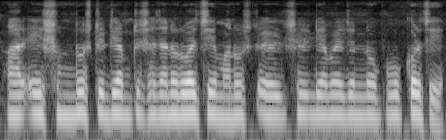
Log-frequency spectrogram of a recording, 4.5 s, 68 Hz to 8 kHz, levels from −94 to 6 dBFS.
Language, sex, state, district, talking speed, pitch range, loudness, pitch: Bengali, male, Assam, Hailakandi, 160 wpm, 155-165 Hz, -18 LUFS, 160 Hz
